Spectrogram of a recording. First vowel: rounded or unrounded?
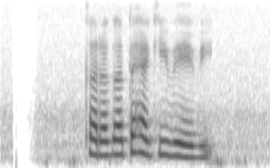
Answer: unrounded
